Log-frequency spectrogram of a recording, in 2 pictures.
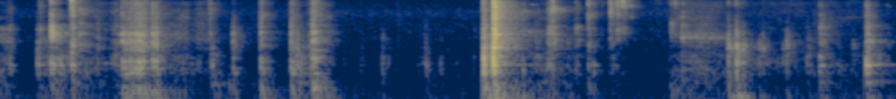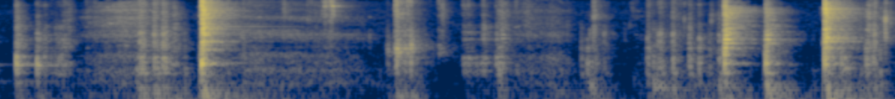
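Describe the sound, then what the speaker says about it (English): Needle nose pliers pry the springs off the back of a guitar: a string of sharp metallic clicks, snaps and creaks, close and irregular, separated by short quiet gaps. "So let's pop off the springs."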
